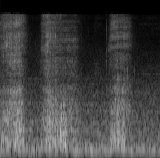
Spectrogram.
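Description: Three loud slurps of miso ramen noodles sucked into the mouth, each under half a second: one at the start, one about a second in, and a shorter one near the end.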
